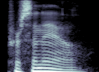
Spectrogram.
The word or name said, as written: personnel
